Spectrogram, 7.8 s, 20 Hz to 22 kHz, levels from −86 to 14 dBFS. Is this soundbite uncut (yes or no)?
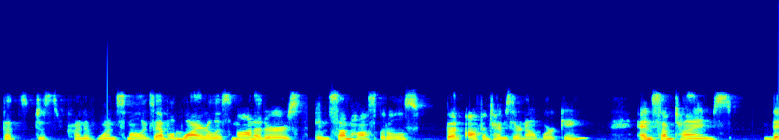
no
